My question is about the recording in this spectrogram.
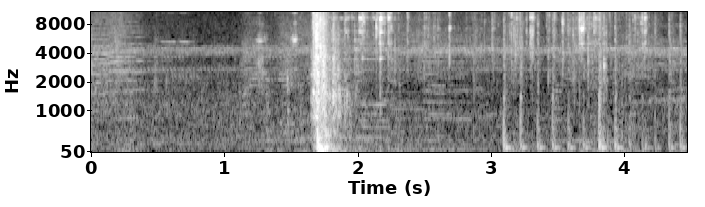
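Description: A car door slams shut about halfway through, one sharp heavy thud. Near the end comes a quick run of light taps.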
